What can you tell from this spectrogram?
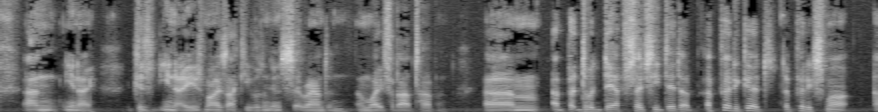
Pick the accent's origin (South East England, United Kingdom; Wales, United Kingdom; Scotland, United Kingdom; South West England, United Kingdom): South West England, United Kingdom; Bristol; I come from Bristol and Bristol is one of the places where dubstep was invented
